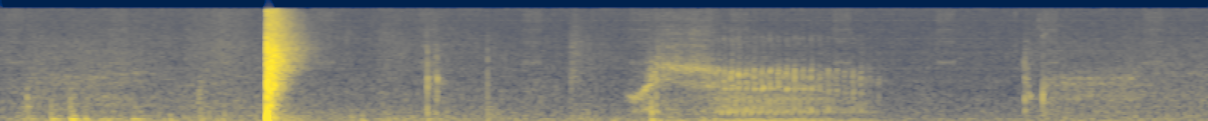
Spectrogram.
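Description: One sharp hand clap about a second in, followed a couple of seconds later by a softer rustle lasting about a second.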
